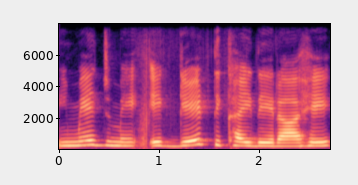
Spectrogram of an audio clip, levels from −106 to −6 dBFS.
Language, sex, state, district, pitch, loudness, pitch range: Hindi, female, Bihar, Jamui, 240 Hz, -14 LUFS, 230-265 Hz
